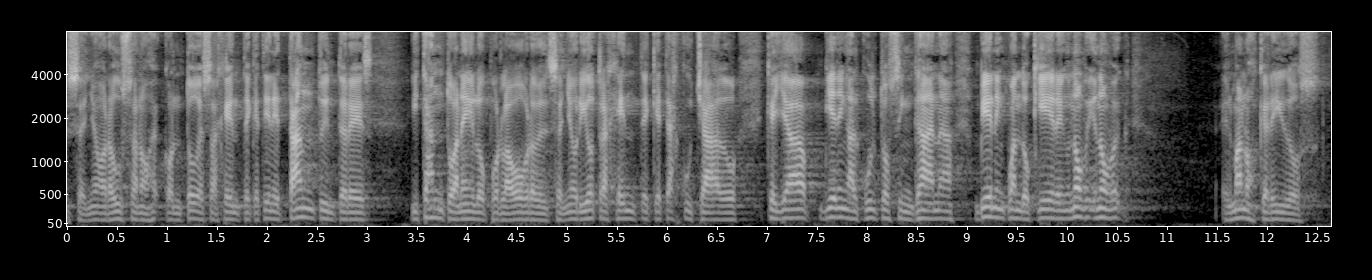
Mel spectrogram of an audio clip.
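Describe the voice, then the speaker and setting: An older man, preaching a sermon as pastor, moving between fervent appeals and hushed prayer. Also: lowish voice, big-room sound. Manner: impassioned preaching, swinging from loud to hushed prayer.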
